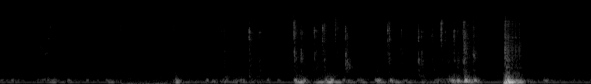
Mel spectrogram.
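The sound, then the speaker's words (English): Someone types a search on a computer keyboard, producing many soft, quick key clicks in an uneven rhythm, with a few louder taps toward the end, all faint over a steady low hum. “So I typed in Fargo ND plumber.”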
